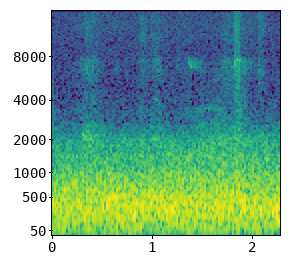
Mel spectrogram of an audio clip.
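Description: A quiet pause: faint steady background noise with no distinct sound standing out.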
